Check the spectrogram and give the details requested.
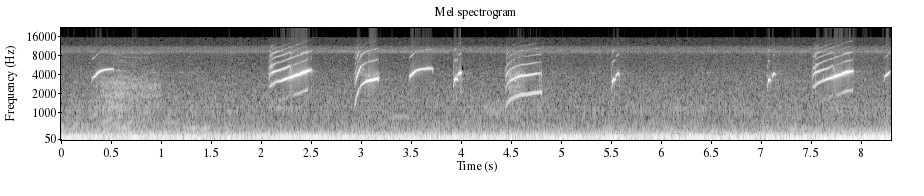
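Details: Canary singing, used to stimulate other birds to sing: sparse, clear whistled notes sweeping upward, some in quick stacked bursts, spaced irregularly over a steady low hum.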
